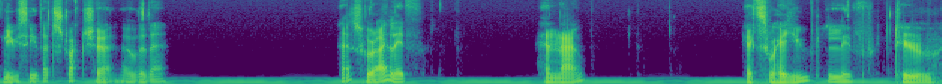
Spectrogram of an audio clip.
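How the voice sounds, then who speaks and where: A man's voice: low-pitched, extremely slow, long pauses, dark tone, soft background music. A man voicing an ancient, possessive monster captor in a horror roleplay, gloating with menacing, mock-tender teasing. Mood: possessive pride. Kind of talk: horror roleplay audio acting.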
